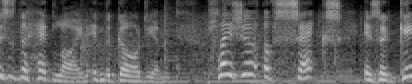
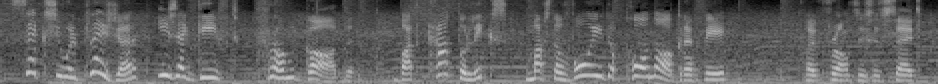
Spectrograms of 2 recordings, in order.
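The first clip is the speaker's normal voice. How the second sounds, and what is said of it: Put-on Italian accent. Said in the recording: “I'm gonna read in an Italian accent just to be even more offensive.”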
